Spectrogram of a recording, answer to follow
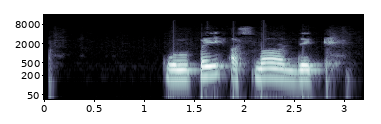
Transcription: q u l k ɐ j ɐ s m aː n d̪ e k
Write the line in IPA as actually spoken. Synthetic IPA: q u l p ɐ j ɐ s m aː n d̪ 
